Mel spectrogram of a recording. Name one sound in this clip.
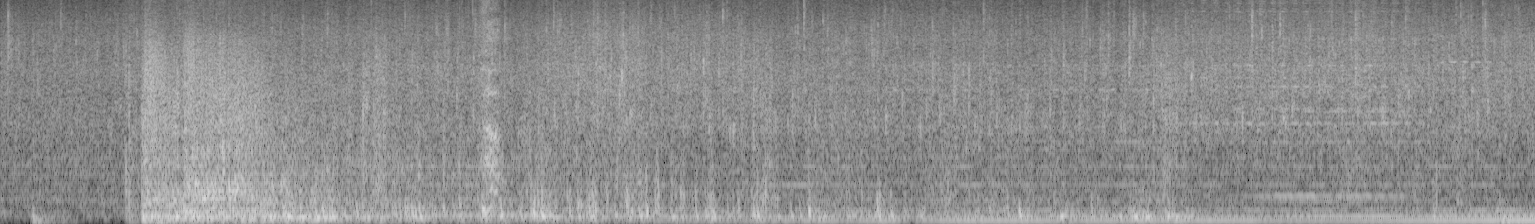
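Heavy rain pours down outdoors in gusting wind.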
